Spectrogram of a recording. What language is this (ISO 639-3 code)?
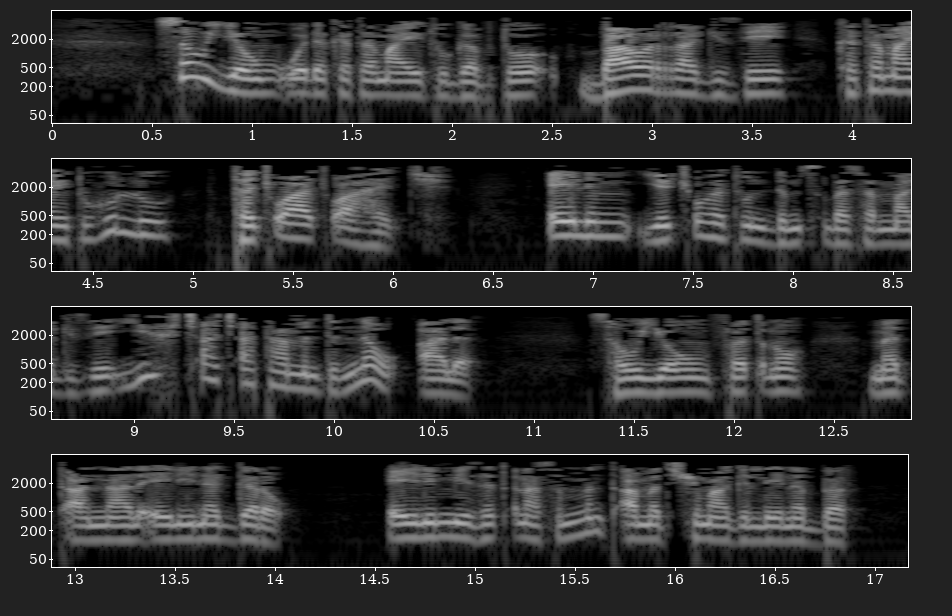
amh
